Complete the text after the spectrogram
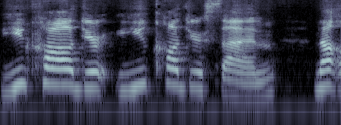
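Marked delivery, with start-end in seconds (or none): none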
